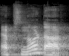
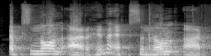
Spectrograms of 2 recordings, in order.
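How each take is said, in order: First: Clipped to "एप्स नॉट R", the quick classroom shorthand; lazy shortcut "एप्स नॉट R"; short slang form. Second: Careful full "एप्सिलॉन R"; full proper pronunciation. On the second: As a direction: spell out "एप्सिलॉन R" in full, every syllable, firm and a bit louder. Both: Shown as a demonstration. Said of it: "तो इसका actual pronunciation".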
